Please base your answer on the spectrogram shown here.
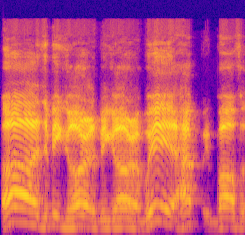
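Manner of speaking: embarrassing, bad put-on stage Irish accent. Mocking a show's embarrassing accent, in a bad stage Irish accent. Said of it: "No one's seen an Irish accent that embarrassing".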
